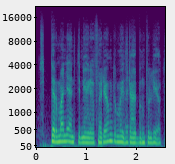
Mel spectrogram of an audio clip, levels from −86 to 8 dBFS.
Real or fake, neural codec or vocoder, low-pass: fake; codec, 44.1 kHz, 2.6 kbps, DAC; 19.8 kHz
